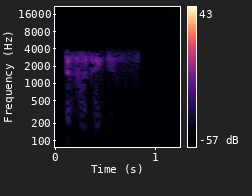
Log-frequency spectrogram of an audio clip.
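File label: police dispatch, Scottsdale PD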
